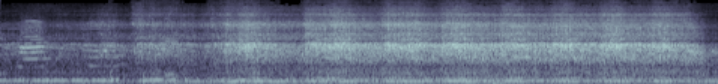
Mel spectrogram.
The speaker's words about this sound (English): Oh, it's running. That does sound good. Idle nice and low, a little loopy. You hit it, it just like rocks the car a little.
